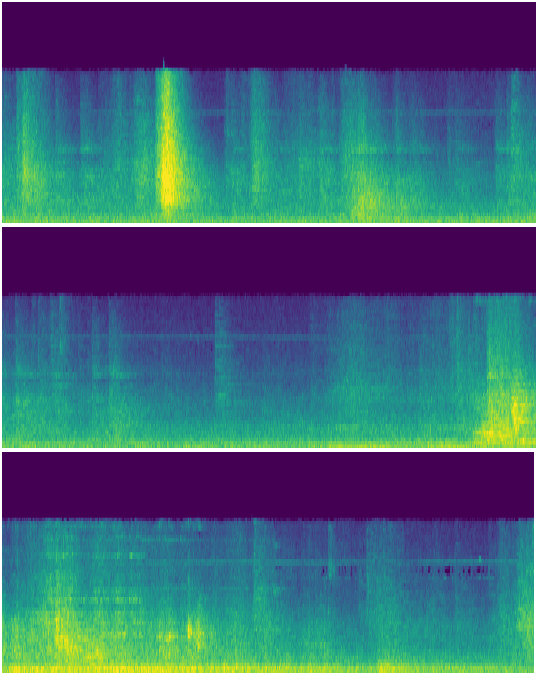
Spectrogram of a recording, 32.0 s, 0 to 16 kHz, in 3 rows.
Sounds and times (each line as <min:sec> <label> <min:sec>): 0:00.0 heavy machinery 0:32.0
0:16.9 distant voices 0:31.7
